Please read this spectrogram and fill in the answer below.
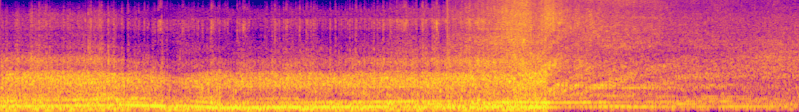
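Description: Toyota Grandia van's turbo-diesel engine running through an aftermarket turboback exhaust, a loud, deep, steady drone. About five and a half seconds in it drops noticeably quieter as the van pulls away.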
